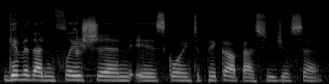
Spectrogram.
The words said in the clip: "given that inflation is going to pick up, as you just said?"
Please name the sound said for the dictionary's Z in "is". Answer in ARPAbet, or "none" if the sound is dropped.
Z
